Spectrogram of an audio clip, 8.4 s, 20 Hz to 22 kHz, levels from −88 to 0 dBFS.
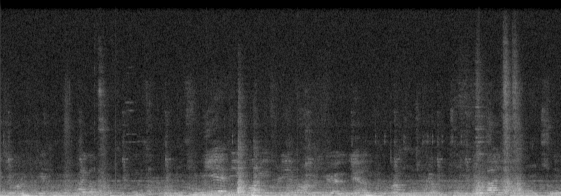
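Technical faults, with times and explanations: Throughout: low bit depth without dither. Grainy distortion follows the sound about 30 dB down, likely from 8-bit rounding.
0.36 to 7.18 s: clock drift buffer slips. Clicks recur steadily every 1.36 s, which fits a clock mismatch of roughly 0.1% likely dropping or repeating about 70 samples each time, unlike random dropouts.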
